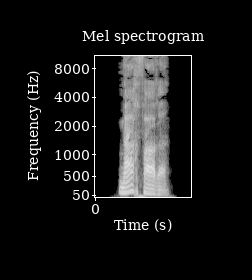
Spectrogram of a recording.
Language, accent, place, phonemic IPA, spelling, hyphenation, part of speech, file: German, Germany, Berlin, /ˈnaːχˌfaːʁə/, Nachfahre, Nach‧fah‧re, noun, De-Nachfahre.ogg
- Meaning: 1. descendant 2. scion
